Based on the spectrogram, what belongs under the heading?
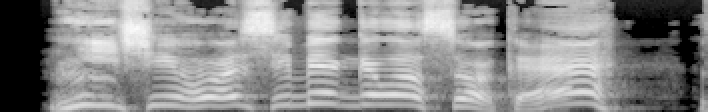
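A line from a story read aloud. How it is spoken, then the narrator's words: Yelling over noise. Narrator (Russian): завопил он сквозь грохот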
